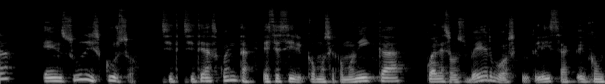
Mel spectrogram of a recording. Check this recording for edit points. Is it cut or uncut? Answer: cut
